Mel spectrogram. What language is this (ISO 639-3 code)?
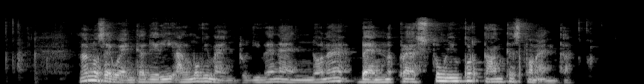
ita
